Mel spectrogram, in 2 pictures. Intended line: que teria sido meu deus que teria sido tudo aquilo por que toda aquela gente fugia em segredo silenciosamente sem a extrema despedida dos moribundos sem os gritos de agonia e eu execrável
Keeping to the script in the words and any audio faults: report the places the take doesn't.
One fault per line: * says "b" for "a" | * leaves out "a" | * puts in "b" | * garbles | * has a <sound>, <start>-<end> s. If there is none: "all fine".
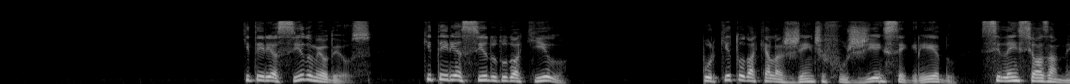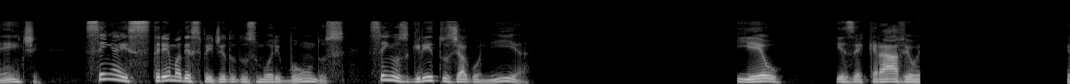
all fine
